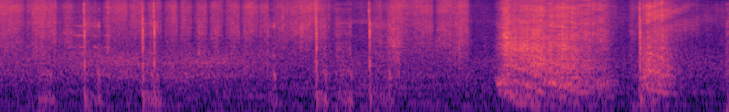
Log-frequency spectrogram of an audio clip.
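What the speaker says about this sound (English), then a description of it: "Love the sound of tape being pulled." Adhesive tape peeled off a workpiece after acetone cleaning, a rasping strip-tearing sound heard up close, with scratchy rubbing before and two louder ripping pulls near the end.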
